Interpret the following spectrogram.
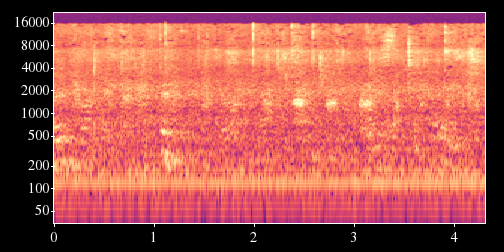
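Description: Indoor hall ambience: a steady low hum with faint voices of people in the background and a few light taps.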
